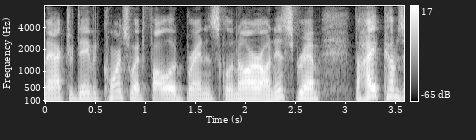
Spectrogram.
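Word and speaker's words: Sklenar: Brandon Slenar.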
